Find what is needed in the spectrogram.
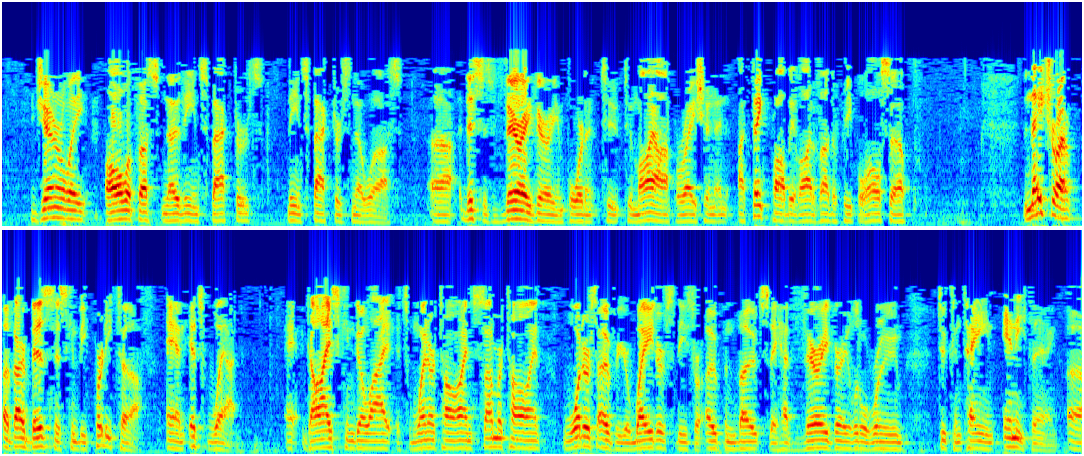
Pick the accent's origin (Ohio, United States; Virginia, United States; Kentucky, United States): Virginia, United States; I'm from the Eastern Shore of Virginia.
